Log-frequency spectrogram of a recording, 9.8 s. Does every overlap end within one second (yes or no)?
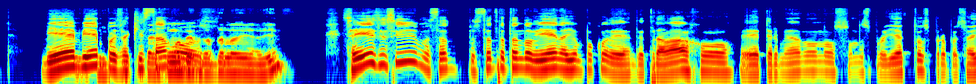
no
